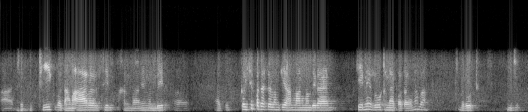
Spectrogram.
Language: Maithili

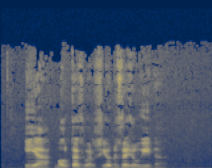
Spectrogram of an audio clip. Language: Catalan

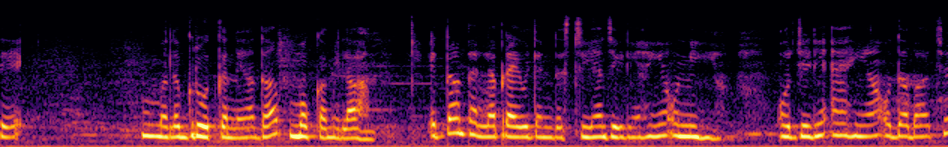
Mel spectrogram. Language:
Dogri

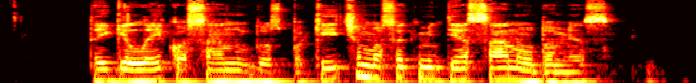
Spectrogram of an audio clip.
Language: Lithuanian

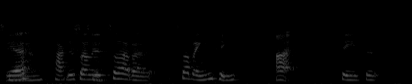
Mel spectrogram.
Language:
Danish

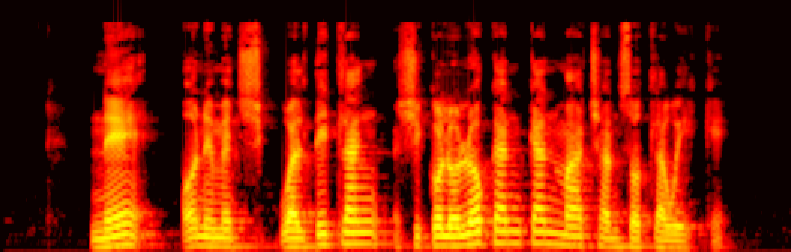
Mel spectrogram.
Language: Orizaba Nahuatl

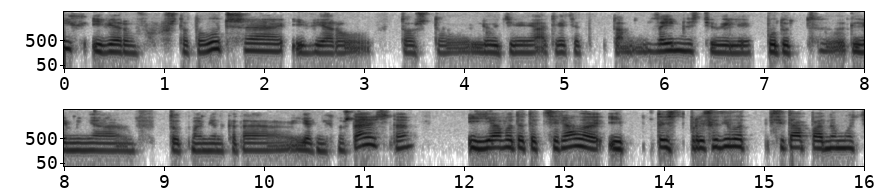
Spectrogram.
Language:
Russian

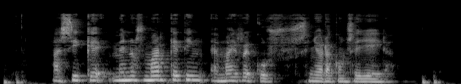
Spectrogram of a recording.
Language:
Galician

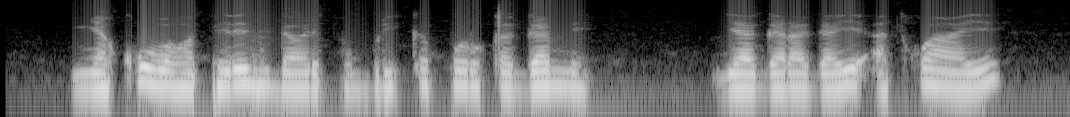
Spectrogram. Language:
Kinyarwanda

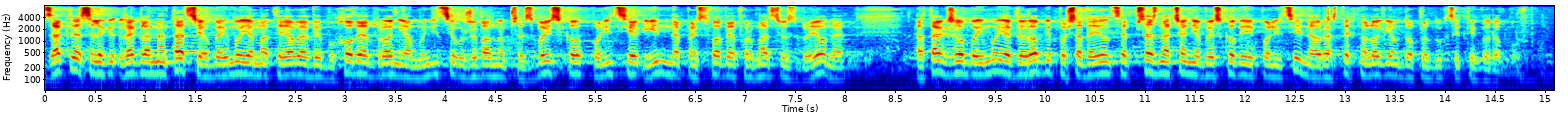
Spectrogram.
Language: Polish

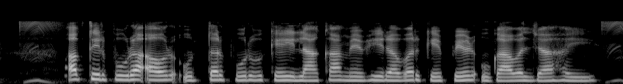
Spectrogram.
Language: Magahi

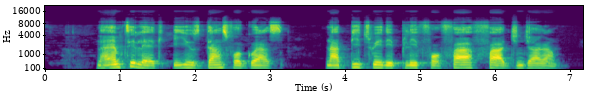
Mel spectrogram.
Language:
Nigerian Pidgin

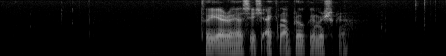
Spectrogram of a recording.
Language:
Faroese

